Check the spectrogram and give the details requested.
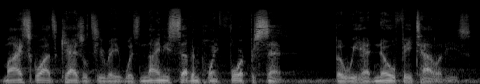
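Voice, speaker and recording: An actor playing a stern, dutiful sergeant in a video game, speaking formally and precisely, coldly devoted to victory. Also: male voice, very deep voice, fairly quick, breathy edge, in a large hall. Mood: stoic. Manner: formal, precise, recites statistics. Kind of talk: scripted video game acting.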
